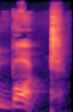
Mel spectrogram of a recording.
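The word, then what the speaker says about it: bought: खरीदना यानी कि बाय, खरीदा यानी कि बॉट, उच्चारण मैंने यहाँ पे दे रखा है, कई बार बच्चों को कंफ्यूजन होती है, बॉट है ना, इसको बॉट पढ़ते हैं।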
